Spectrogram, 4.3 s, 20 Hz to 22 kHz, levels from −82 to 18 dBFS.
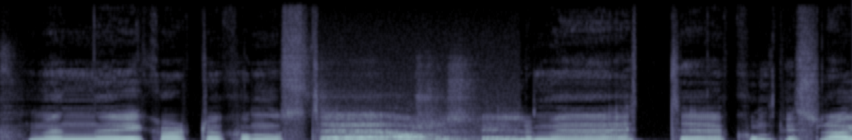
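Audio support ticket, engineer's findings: Speech turns roomy and hollow abruptly at 1.59 s, snapping back at 2.60 s. Likely a switch to a distant microphone, with the close mic's signal dropped. No clear level drop. Thinner low end and a room-noise floor around 25 dB below speech. Spectrogram: sudden loss of low-frequency energy, smeared reverberant tails, raised noise between syllables. Waveform: sharp boundaries, similar peaks, filled-in gaps.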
